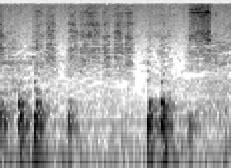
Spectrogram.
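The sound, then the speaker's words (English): Faint scratching of a pen writing out the given quantities for a related rates problem, a few short strokes with brief pauses between them and no voices. “Now we did this in the problem already, but I want to write it all out here.”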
